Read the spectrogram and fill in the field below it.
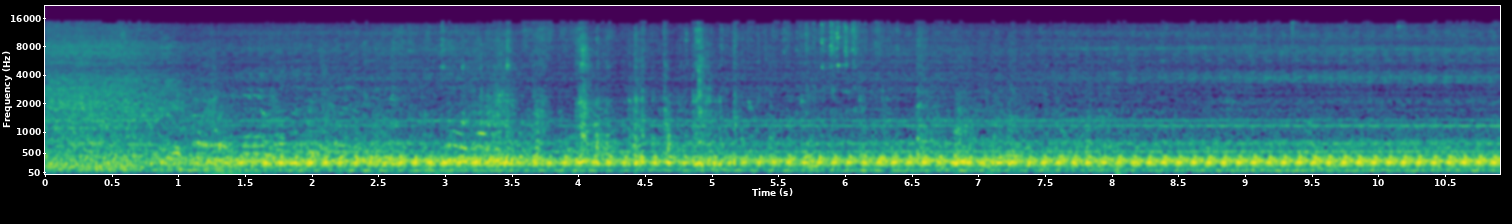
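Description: A train's wheels rumble steadily on the rails.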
